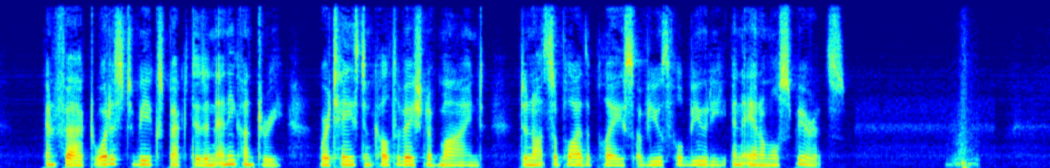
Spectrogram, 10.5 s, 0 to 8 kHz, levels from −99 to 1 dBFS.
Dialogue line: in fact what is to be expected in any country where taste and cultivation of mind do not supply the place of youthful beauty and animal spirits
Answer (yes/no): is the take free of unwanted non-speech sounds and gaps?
no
